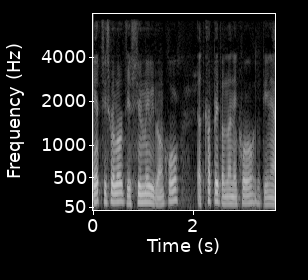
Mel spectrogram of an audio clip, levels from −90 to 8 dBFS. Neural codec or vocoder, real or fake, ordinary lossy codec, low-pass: codec, 16 kHz, 1 kbps, FunCodec, trained on LibriTTS, 50 frames a second; fake; MP3, 64 kbps; 7.2 kHz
